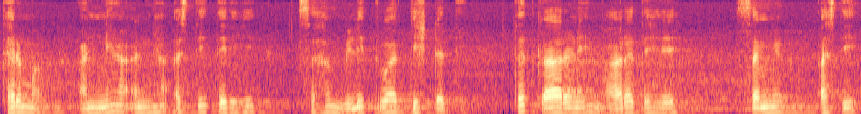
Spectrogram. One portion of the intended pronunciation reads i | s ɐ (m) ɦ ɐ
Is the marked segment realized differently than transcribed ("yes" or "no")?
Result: yes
